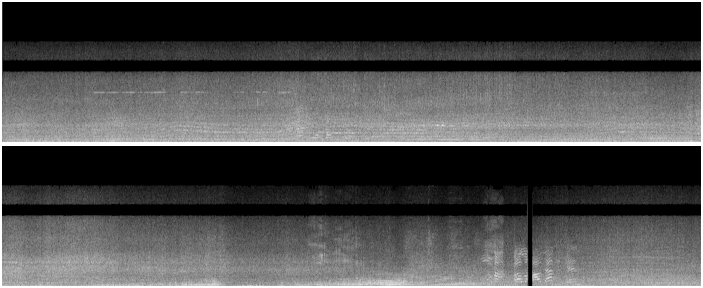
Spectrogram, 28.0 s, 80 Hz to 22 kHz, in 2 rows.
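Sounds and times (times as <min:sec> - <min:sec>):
car engines driving past: 0:00.0 - 0:24.4
engine revving sharply: 0:19.5 - 0:23.6.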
